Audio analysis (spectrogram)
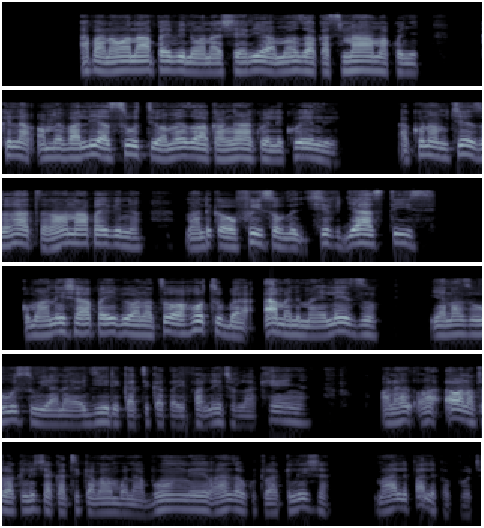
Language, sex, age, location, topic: Swahili, male, 18-24, Nakuru, government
